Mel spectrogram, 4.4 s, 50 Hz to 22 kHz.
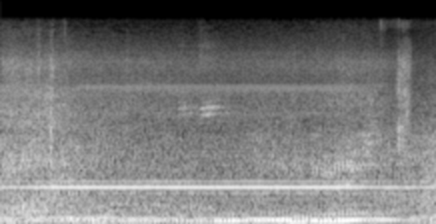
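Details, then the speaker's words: Shimizu 300 W water pump run from a 150 W 12V-to-220V modified sine wave inverter at about 120–150 W draw, mic held close: steady buzzing hum with sharp tone; pure sine inverter needed. "dan bunyinya itu mendengung ya Mas guys saya dekatkan mic saya dulu bunyinya seperti ini ya karena belum PSB karena masih msb"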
